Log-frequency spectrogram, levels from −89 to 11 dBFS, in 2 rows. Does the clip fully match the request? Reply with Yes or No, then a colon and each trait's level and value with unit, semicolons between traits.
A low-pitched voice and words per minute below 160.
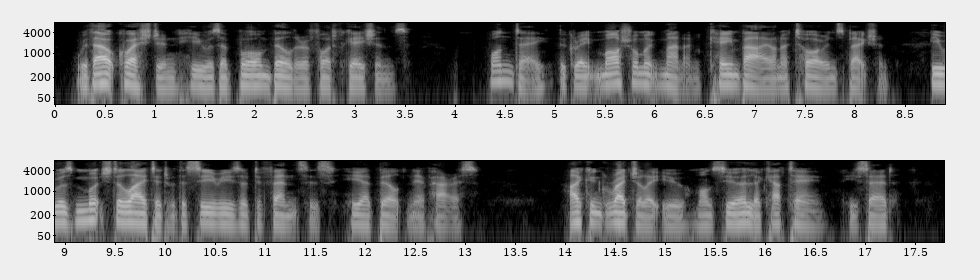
Yes: low, 105 Hz; average, 150 wpm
